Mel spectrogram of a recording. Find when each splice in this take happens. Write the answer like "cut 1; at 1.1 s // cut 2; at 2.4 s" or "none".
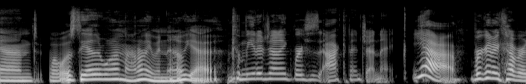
cut 1; at 2.3 s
